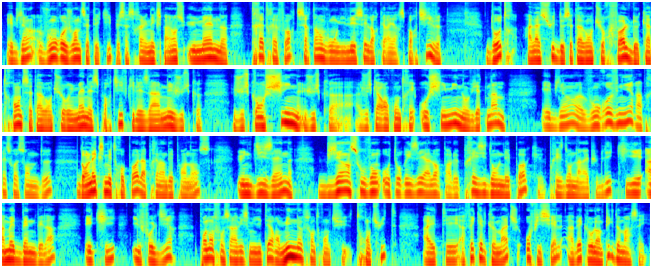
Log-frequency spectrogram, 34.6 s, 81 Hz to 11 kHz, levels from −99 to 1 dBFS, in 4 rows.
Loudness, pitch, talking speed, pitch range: -20 LUFS, 125 Hz, 185 wpm, 115-145 Hz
